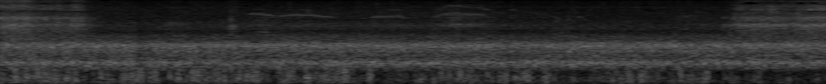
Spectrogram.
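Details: Migrating Canadian Snow Goose flock at Lake Springfield, Springfield, Illinois, recorded from Lincoln Memorial Garden; steady honking roar with a few thin, high whistled notes above it.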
